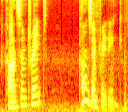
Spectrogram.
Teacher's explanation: So I'll give you the word concentrate. So concentrate stresses on the first part.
